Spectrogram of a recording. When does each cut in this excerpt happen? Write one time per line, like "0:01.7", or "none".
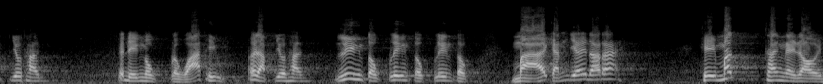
0:02.4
